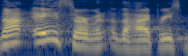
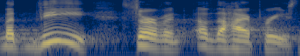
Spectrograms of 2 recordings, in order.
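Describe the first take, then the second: First: "a" pressed a little, as the wrong reading; stress on a. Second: "the" carrying the main falling stress. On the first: Preacher to his congregation, pressing "a" as the wrong reading. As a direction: lean lightly on the little word "a". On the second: Preacher correcting the wording to his congregation, stress on "the". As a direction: land firmly on "the" with a falling close. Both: Shown as a demonstration.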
